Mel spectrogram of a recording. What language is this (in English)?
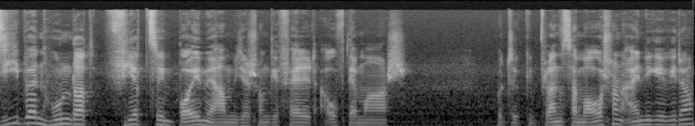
German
